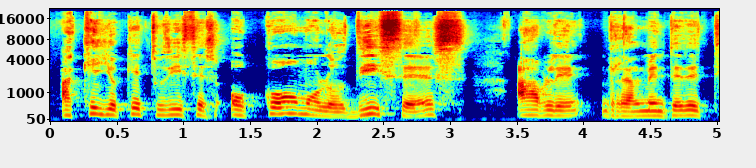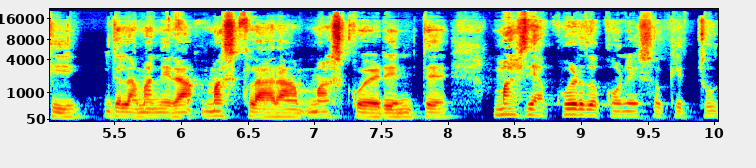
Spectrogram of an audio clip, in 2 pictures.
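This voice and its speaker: A woman, a voice coach explaining ideas in an interview, expressive and acting out example phrases. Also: very deep voice.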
